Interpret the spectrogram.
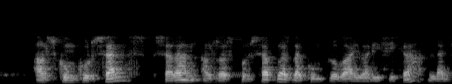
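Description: Right after "concursants seran els", from 2.36 to 2.42 s, packet loss with last packet repeated replays one slice for 60 ms, which fits three lost 20 ms packets. It gives a robotic 50 Hz stutter. The waveform shows identical blocks repeating every 20 ms.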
